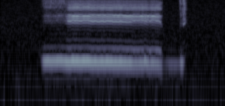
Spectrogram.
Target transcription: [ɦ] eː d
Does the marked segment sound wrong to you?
no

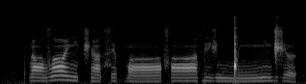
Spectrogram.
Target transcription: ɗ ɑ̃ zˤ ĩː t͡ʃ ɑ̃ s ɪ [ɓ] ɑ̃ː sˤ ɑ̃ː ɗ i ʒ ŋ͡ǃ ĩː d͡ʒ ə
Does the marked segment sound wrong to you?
no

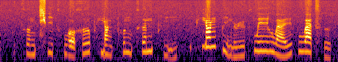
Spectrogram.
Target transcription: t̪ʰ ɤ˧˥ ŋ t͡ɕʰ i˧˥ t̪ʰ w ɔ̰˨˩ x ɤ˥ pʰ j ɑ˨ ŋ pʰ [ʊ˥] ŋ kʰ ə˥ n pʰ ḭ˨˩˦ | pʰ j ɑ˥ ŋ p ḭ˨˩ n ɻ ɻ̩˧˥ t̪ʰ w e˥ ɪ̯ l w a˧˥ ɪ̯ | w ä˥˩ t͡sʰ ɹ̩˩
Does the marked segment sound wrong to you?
yes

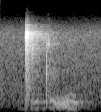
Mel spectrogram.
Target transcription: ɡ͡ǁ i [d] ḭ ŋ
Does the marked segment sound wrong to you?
yes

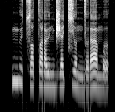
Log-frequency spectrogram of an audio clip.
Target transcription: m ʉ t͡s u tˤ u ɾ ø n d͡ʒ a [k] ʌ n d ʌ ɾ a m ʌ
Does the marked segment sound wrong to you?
yes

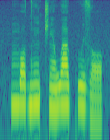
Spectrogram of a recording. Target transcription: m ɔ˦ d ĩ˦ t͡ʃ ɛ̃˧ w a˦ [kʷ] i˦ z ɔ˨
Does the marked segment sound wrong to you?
no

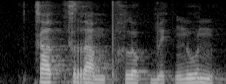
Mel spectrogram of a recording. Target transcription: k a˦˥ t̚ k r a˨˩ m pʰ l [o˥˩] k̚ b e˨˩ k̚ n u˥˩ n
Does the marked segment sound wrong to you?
yes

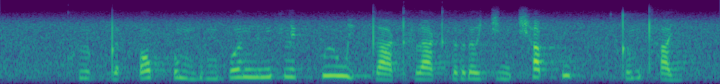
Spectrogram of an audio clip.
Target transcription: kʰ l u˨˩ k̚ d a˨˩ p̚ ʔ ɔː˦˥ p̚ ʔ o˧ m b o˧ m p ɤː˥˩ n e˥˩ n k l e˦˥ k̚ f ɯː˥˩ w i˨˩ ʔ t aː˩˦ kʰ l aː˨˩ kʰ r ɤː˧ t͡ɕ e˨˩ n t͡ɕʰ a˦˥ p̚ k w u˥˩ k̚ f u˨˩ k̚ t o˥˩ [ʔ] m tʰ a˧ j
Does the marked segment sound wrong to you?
yes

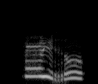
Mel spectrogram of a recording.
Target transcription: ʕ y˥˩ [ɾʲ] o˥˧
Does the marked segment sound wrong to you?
yes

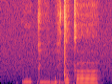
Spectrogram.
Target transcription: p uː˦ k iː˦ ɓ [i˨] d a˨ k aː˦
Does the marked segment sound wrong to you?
no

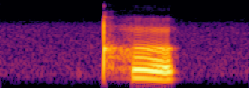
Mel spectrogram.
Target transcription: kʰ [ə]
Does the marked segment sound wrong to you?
no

